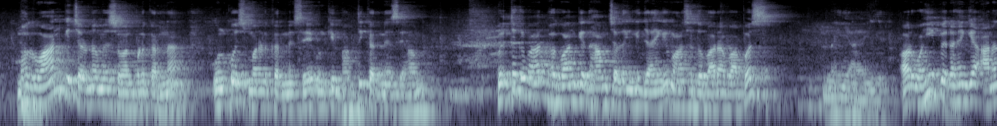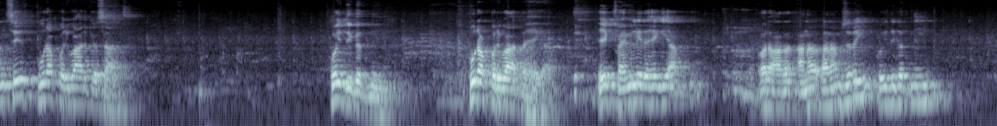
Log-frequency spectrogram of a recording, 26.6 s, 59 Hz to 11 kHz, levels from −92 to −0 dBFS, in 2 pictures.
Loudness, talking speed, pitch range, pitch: -22 LUFS, 135 wpm, 120-165 Hz, 140 Hz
